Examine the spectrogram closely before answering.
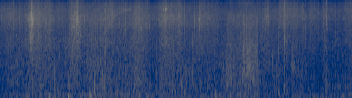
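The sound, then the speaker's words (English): Footsteps stride steadily through grass and shrub along the outer wall of Akraim on the steppe, with many soft crunching, rustling steps at an even pace and faint brushing of vegetation throughout. “What are we walking along now? We seem to be striding out through the grass and the shrub.”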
